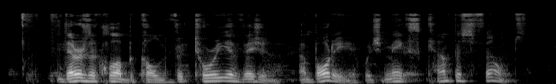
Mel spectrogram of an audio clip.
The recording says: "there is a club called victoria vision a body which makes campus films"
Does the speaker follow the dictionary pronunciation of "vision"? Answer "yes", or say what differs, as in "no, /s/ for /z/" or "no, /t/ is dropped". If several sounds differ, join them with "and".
yes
